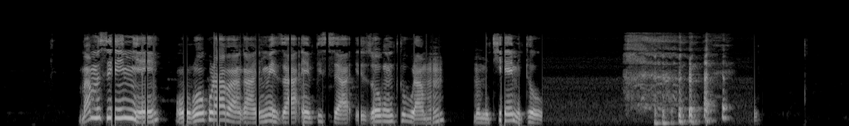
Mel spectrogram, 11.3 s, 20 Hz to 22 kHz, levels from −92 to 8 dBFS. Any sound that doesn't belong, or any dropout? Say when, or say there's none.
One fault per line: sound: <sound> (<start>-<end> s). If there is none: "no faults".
sound: laugh (8.3-9.9 s)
